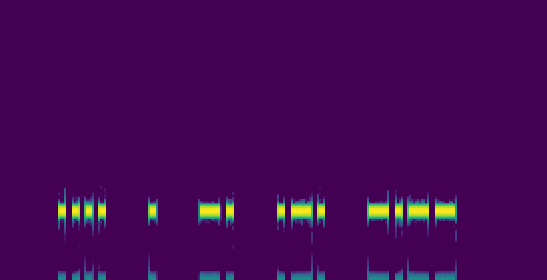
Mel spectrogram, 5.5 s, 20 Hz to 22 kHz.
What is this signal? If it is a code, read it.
Morse code, heard as a keyed tone, about 18 wpm, spaced as for 12 wpm, 1000 Hz. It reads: HENRY
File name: qotdfiles / 12wpm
